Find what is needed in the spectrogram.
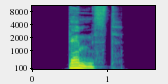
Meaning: second-person singular present of dämmen
- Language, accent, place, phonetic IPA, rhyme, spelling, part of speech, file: German, Germany, Berlin, [dɛmst], -ɛmst, dämmst, verb, De-dämmst.ogg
